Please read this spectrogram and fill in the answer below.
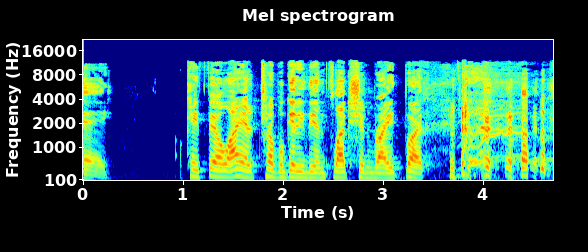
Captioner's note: laughter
